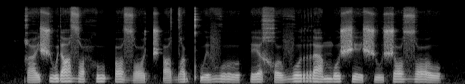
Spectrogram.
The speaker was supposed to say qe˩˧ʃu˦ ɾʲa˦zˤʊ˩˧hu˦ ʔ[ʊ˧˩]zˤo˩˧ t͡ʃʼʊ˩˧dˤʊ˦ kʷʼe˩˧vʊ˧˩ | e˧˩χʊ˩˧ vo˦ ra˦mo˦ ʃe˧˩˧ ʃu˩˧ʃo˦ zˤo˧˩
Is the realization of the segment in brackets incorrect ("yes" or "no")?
no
